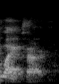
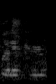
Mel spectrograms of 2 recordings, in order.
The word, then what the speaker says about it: Whitaker: Whitecard. It's Whitaker, but I'm.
